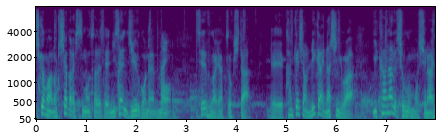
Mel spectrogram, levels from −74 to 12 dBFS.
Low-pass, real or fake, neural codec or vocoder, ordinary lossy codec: 7.2 kHz; fake; codec, 16 kHz in and 24 kHz out, 2.2 kbps, FireRedTTS-2 codec; none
